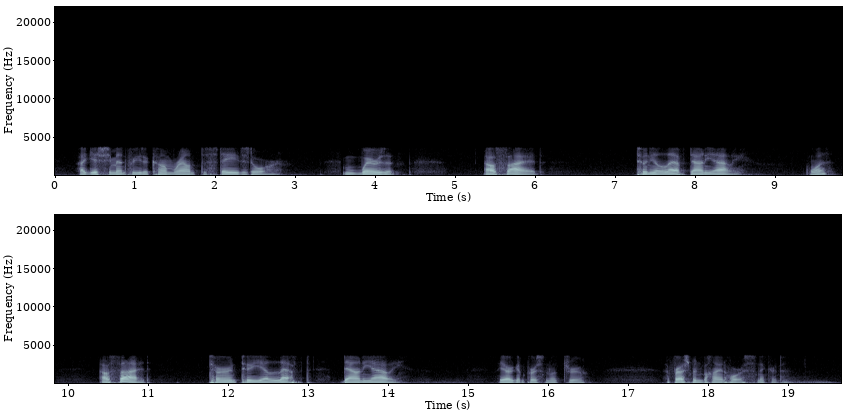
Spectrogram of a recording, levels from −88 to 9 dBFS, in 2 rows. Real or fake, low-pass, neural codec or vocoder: real; 3.6 kHz; none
